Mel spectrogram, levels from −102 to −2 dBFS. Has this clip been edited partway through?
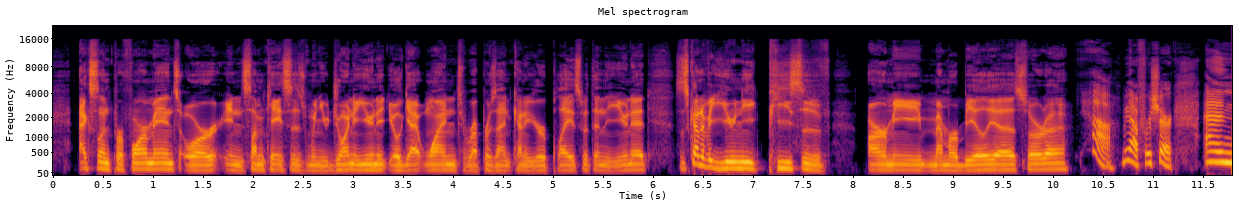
no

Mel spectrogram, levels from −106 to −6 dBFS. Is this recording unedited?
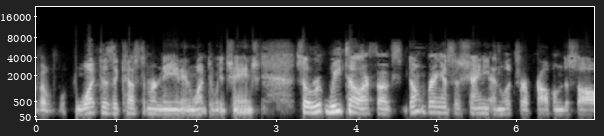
no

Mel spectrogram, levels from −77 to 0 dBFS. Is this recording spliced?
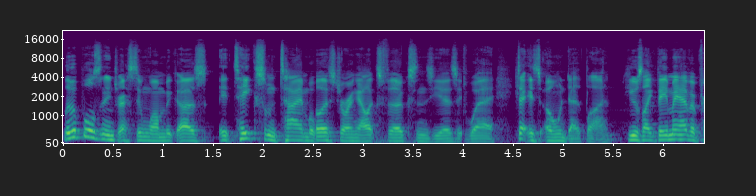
yes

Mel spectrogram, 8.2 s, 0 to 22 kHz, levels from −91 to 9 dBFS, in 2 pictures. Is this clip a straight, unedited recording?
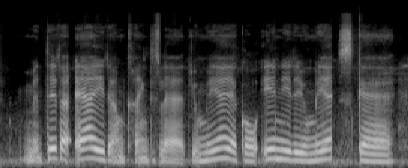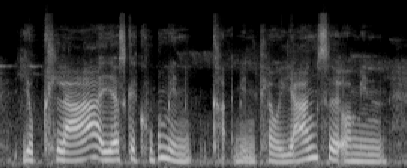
no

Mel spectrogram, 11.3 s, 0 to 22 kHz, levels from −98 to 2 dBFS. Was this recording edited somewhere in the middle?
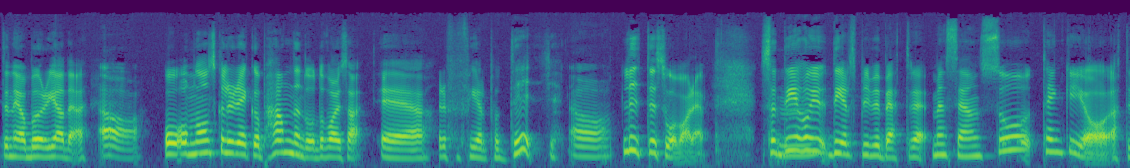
yes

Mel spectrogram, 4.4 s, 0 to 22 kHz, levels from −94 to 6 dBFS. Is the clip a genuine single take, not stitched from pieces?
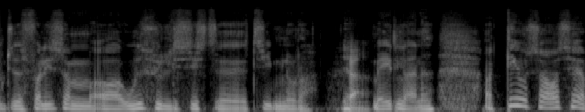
yes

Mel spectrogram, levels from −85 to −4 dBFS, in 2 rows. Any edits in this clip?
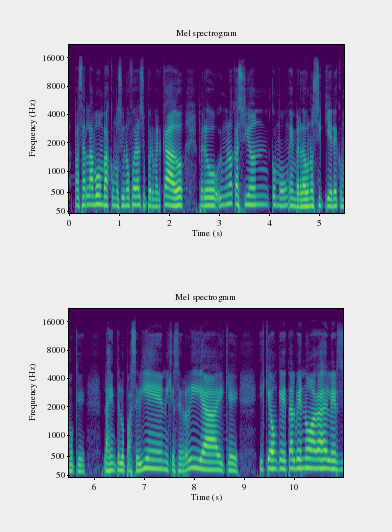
yes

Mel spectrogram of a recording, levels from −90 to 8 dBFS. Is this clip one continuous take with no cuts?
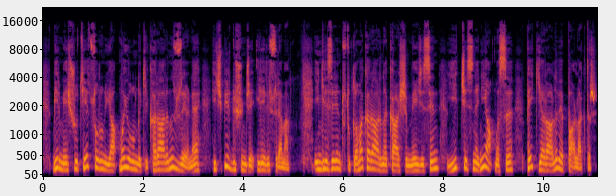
no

